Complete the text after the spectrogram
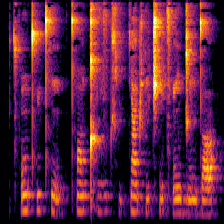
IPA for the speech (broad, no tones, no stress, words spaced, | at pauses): t͡sʼũt̪ʰyt̪ʰĩ | t̪ʰɔ̃ ǃʰe̤z t͡ɕʰi̤ʔcãt͡ʃʼi t͡ʃʼit͡sʼẽʎ d͡ʑɔ̃ɲt̪ɔ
